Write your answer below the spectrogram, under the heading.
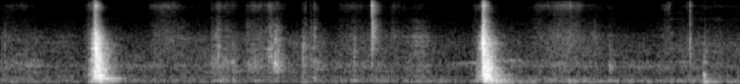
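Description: Kitchen handling noises: two loud, sharp knocks, about a second in and again near five seconds, with a few lighter clicks and taps between them.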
